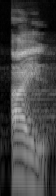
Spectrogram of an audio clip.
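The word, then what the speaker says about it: isle: आइल, अब यहाँ पर देखो आई और एल के बीच में एस आया है, तो इसको हम आइल पढ़ेंगे, यहाँ पर एस साइलेंट रहेगा।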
